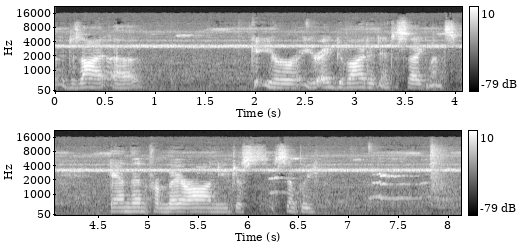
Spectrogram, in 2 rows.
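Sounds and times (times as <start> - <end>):
speech: 0.2 - 1.0, 2.0 - 6.9
cat meowing: 7.2 - 8.0.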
